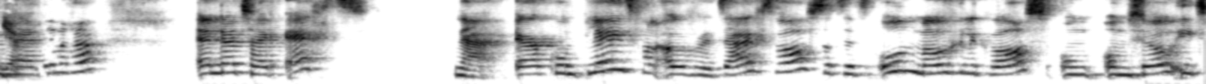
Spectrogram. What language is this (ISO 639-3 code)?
nld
